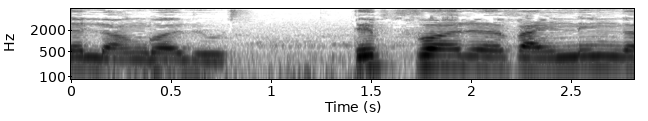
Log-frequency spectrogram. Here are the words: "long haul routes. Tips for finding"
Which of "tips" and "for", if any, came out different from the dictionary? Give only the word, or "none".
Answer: tips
